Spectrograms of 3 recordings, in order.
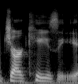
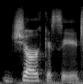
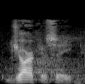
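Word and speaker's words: Jarkesy: And by the way, it's pronounced Jarkissi. Not a number of other ways that it's been pronounced by many.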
